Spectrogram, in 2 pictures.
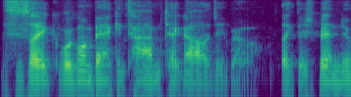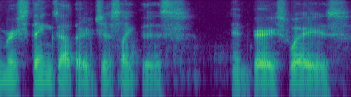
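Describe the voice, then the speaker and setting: Deep gravelly man, slangy and laid-back. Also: monotone, moderate pace, darkish tone, no echo. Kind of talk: casual chat on a live stream.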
